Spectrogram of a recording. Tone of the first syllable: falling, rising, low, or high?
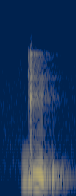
low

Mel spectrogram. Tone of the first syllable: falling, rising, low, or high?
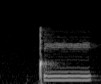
high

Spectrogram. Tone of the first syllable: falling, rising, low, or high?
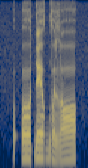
high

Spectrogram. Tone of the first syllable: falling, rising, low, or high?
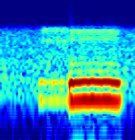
high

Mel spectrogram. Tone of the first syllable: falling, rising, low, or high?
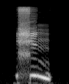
falling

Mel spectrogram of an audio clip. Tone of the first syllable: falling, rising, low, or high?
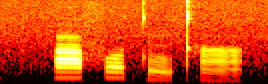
high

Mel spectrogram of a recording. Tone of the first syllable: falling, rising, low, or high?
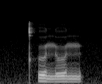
low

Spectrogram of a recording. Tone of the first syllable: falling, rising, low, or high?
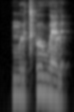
low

